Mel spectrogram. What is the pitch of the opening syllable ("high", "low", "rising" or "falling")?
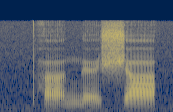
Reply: low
